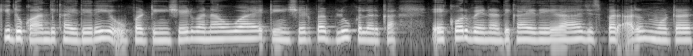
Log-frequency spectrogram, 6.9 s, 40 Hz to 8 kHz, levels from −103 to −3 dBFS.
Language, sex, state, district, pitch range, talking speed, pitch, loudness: Hindi, female, Bihar, Vaishali, 185-210 Hz, 260 wpm, 195 Hz, -17 LUFS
